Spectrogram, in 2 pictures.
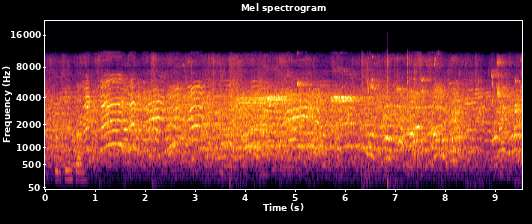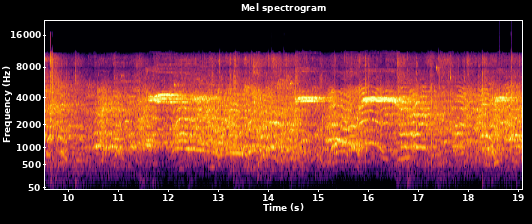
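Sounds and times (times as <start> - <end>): spectators shouting: 0.0 - 19.0
volleyball being struck: 9.5 - 10.3.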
